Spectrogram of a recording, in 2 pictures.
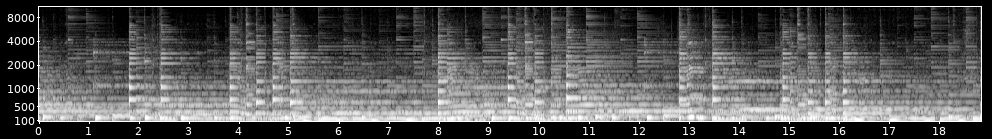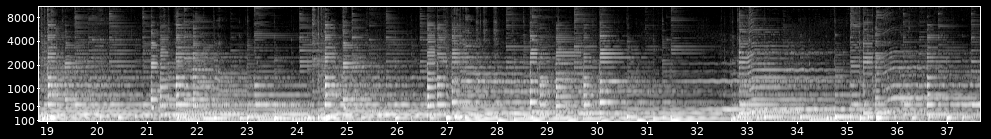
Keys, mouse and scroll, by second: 0.0-0.2 typing, 1.3 typing, 7.7 typing, 18.8-22.1 scroll down 1, 29.0-32.5 scroll up 1, 32.9 typing.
